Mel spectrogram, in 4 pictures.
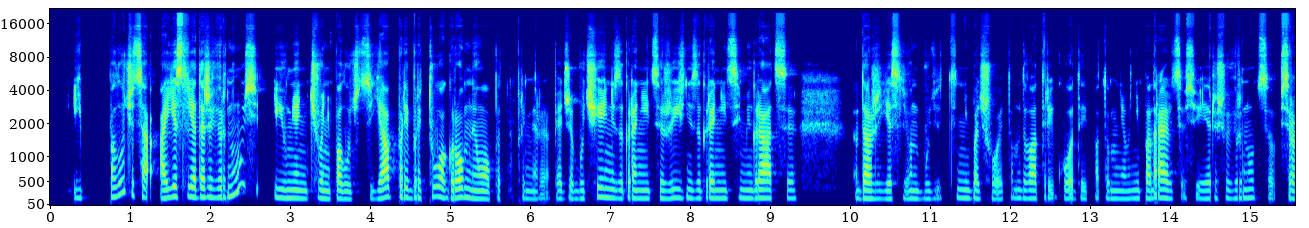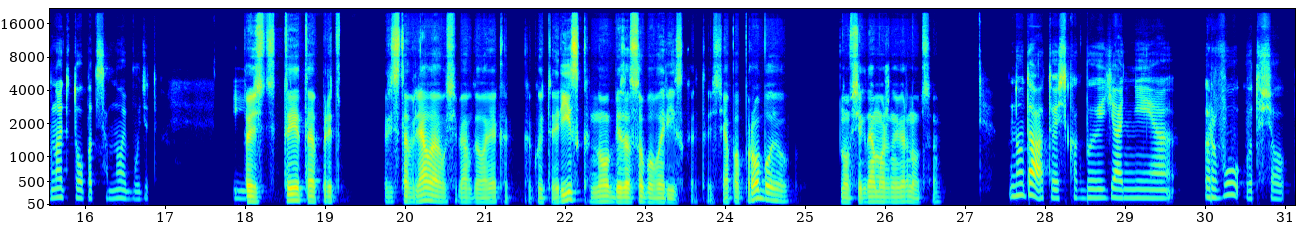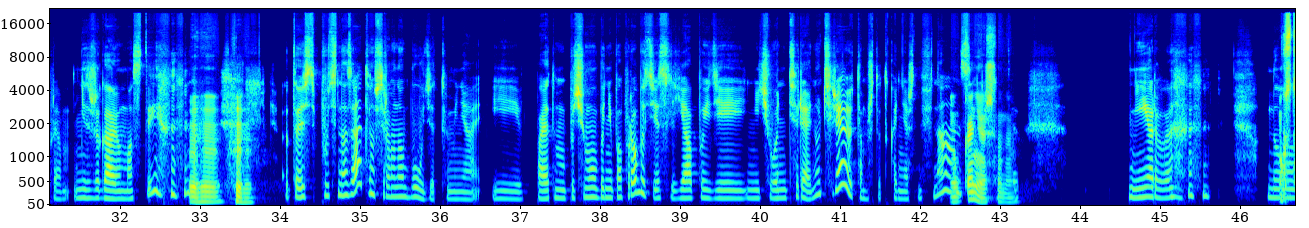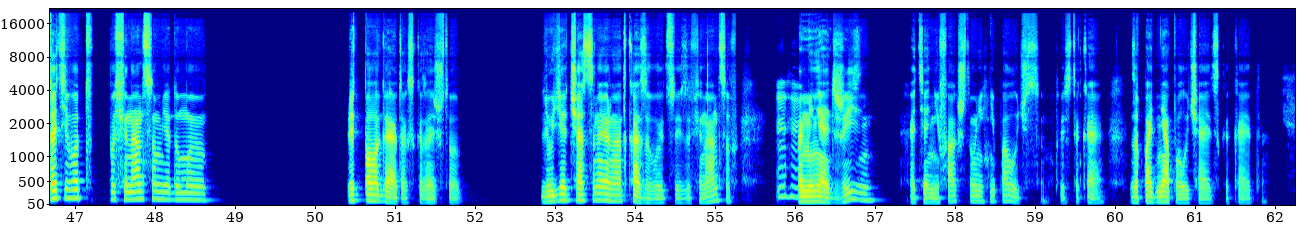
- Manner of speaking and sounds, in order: tapping; chuckle; other background noise; chuckle
- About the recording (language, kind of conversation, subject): Russian, podcast, Что вы выбираете — стабильность или перемены — и почему?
